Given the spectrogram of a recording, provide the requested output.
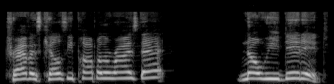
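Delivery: incredulous. Acted. Podcast host scoffing at credit for the fade, incredulous. Indignant riff on a haircut claim.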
